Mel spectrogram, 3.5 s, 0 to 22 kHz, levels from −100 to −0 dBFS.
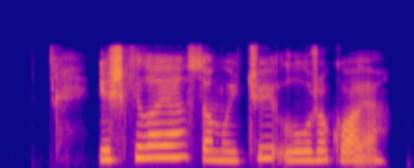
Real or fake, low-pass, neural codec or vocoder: fake; 7.2 kHz; codec, 16 kHz, 4 kbps, FunCodec, trained on Chinese and English, 50 frames a second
